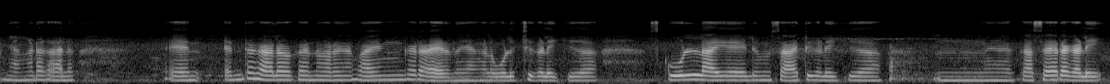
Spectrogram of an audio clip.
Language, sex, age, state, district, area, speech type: Malayalam, female, 60+, Kerala, Thiruvananthapuram, urban, spontaneous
